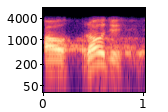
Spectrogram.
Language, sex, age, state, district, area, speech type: Odia, male, 45-60, Odisha, Dhenkanal, rural, conversation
